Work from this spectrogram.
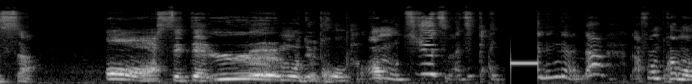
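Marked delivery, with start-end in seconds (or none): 1.0-3.5 loud, slow comic wail; mock wail. Real, not acted. Comedian wailing about the last straw, loud and slow. 3.7-5.9 put-on high, hushed shocked girlfriend; mocking the girl. Storyteller imitating the girl's shocked reaction.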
